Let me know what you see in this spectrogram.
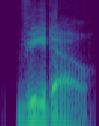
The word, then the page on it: veto: American English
